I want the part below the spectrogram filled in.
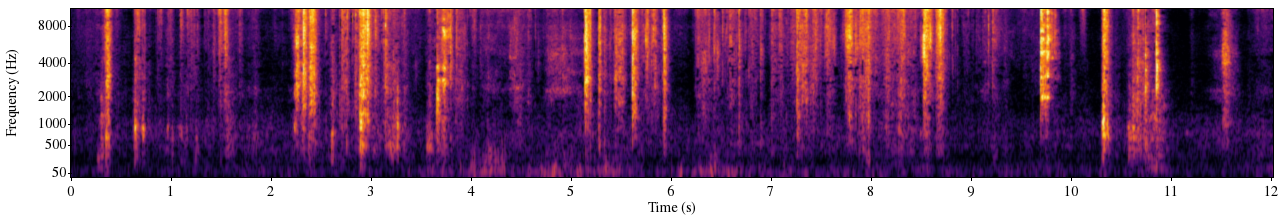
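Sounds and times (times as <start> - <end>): plastic packaging crinkling: 0.8 - 9.5.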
